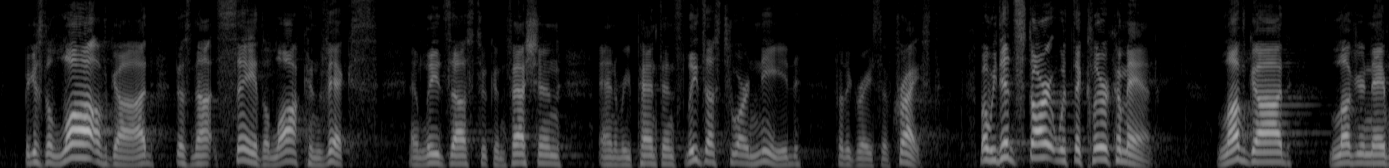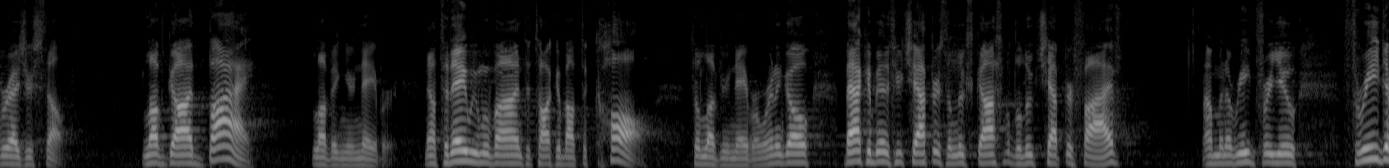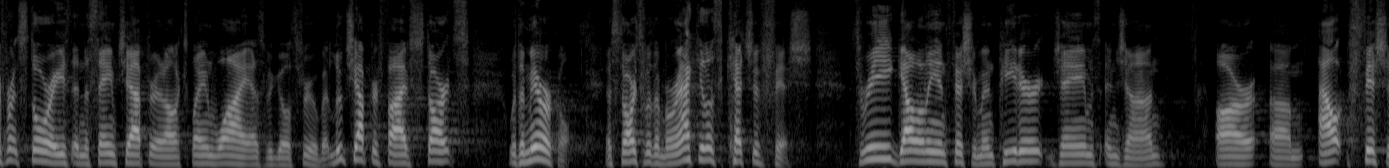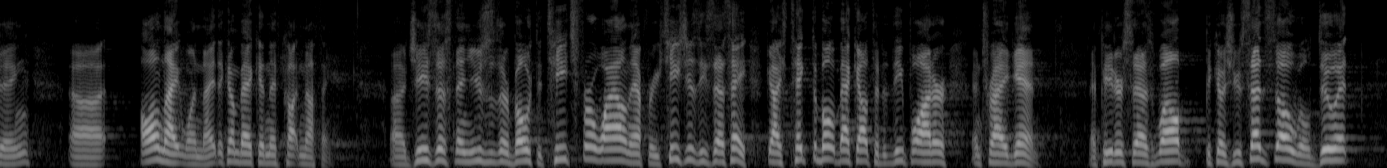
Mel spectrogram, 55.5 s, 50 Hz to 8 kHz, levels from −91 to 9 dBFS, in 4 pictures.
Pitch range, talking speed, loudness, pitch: 135-175 Hz, 195 wpm, -38 LUFS, 155 Hz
